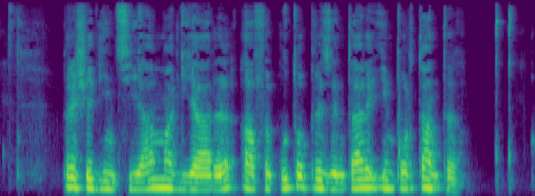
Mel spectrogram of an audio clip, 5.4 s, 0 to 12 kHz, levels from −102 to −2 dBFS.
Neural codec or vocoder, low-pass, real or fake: none; 10.8 kHz; real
